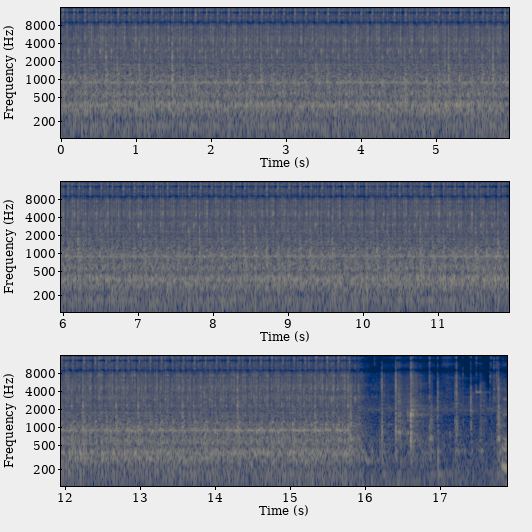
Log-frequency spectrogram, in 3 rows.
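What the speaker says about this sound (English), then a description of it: "I'm going to go to the 1/2 inch and do another basting stitch there" A sewing machine running a long basting stitch in fabric for gathers, a continuous rapid mechanical whirr that holds steady, then stops near the end with a few clicks and handling noises.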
